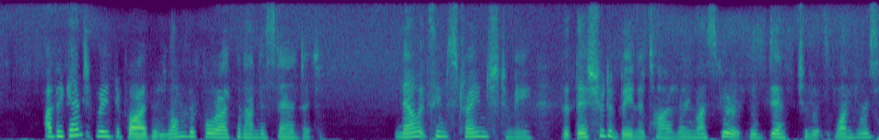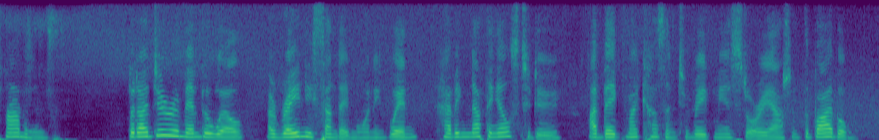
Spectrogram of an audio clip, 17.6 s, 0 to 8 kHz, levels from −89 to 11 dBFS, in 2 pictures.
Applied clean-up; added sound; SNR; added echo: neural mask model Resemble Enhance denoiser.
